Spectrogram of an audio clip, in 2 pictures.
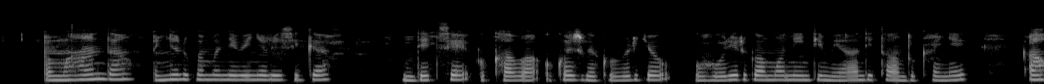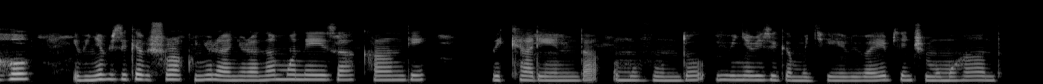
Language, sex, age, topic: Kinyarwanda, female, 18-24, government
